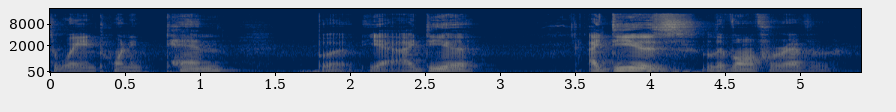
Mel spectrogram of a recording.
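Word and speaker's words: Eyedea: Rhymesayers Entertainment sadly passed away in 2010, but yeah, ideas live on forever, right? Even if the artist passes away. But Idea, it's spelled E-Y-E-D-E-A.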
